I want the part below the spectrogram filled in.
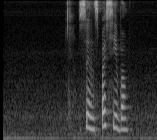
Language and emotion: Russian, positive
